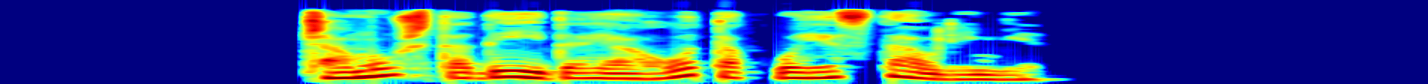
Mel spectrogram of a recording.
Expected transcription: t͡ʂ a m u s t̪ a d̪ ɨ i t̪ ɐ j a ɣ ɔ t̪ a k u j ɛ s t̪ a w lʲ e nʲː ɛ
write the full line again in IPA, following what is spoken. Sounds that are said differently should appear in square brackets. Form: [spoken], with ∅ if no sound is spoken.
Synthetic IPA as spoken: t͡ʂ a m u [ʂ] t̪ a d̪ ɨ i [d̪] ɐ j a ɣ ɔ t̪ a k [ɔ] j ɛ s t̪ a w lʲ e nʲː ɛ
